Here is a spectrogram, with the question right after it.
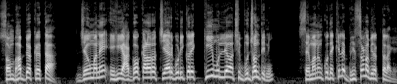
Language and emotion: Odia, angry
